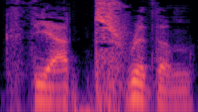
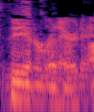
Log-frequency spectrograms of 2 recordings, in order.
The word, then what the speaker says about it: Theatrhythm: I called it the at rhythm, and then someone got pissed off at me. They're like, no, it's theater rhythm.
